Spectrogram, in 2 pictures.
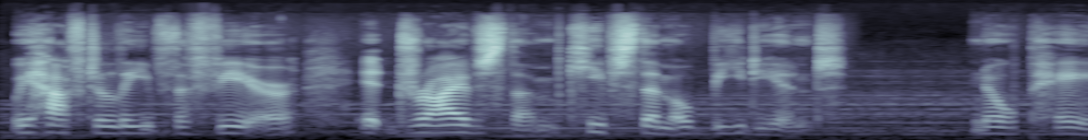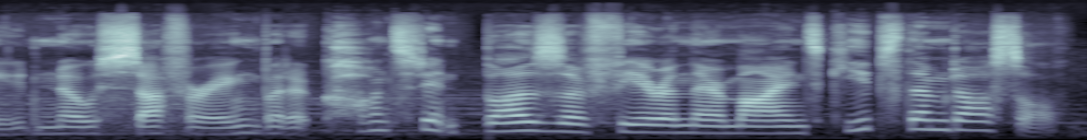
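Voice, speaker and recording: Woman voicing a hushed, gloating sadistic doctor. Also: low-pitched, faint music behind. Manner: slow, hushed, savoring. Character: sadistic, gloating male doctor savoring others' fear. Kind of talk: quoted villain in horror audio drama.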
